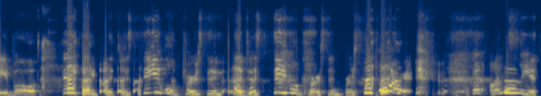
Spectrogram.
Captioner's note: both laugh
